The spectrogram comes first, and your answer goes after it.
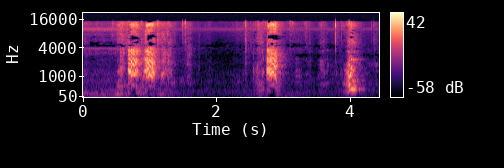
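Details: Cane Corso mother Cashmere disciplining her most dominant female puppy, laying her down in submission posture; three loud, harsh bark bursts, a doubled one at the start, then single barks after a pause, in a quiet room.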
